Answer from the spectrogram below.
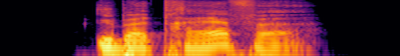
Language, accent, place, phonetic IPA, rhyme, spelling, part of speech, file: German, Germany, Berlin, [yːbɐˈtʁɛːfə], -ɛːfə, überträfe, verb, De-überträfe.ogg
- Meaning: first/third-person singular subjunctive II of übertreffen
